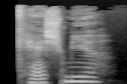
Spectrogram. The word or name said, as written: kashmir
